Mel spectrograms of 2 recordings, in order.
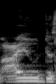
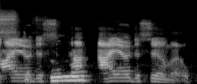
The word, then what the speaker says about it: Iodumu: I How do you pronounce the last name? Iodum IO Dumu. Dumu.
